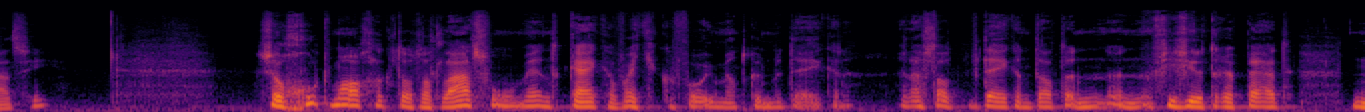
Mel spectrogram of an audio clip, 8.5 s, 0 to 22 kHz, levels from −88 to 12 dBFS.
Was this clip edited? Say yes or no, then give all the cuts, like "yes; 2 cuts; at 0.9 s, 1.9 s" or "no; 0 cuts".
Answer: no; 0 cuts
